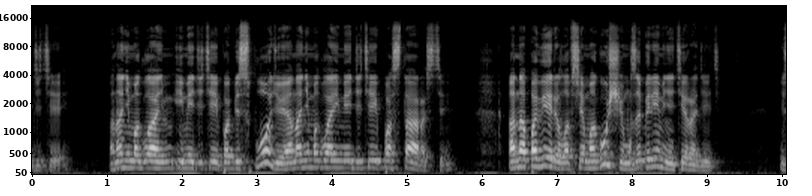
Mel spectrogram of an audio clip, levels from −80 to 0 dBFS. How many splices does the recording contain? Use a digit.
2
